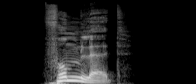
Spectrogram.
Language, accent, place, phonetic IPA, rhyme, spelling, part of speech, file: German, Germany, Berlin, [ˈfʊmlət], -ʊmlət, fummlet, verb, De-fummlet.ogg
- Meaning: second-person plural subjunctive I of fummeln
